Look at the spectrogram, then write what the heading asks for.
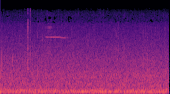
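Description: Steady low rumble of wind and distant traffic throughout, with no clear birdsong.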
